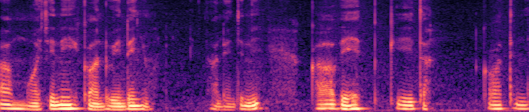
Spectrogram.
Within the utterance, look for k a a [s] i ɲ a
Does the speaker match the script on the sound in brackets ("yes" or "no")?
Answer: no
